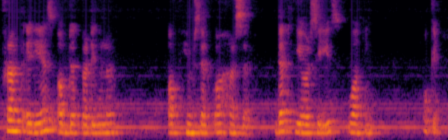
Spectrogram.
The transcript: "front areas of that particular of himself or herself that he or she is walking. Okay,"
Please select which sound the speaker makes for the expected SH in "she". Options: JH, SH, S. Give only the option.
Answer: S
